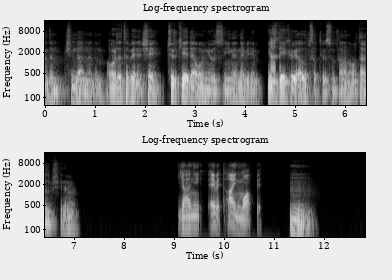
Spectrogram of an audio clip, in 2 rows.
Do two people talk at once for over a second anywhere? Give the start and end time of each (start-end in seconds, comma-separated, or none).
none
